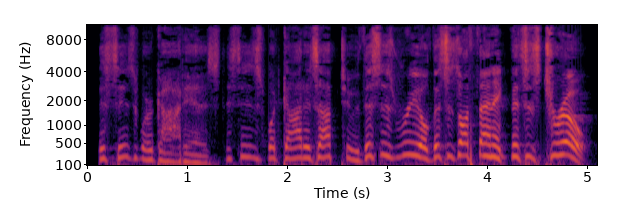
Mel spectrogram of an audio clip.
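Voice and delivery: from level to high and loud; preaching, building. Acted. Preacher affirming truth to congregation, rising to loud. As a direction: climb with each "This is".

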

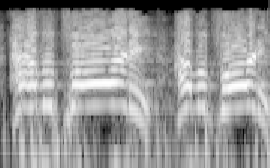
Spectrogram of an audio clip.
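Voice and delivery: high, loud joyful shout; exultant call to celebrate; party shout. Acted. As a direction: cheer it like throwing a party. Preacher voicing the woman's celebration.

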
